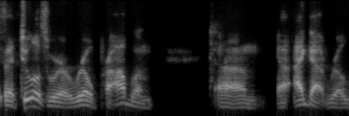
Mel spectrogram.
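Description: With a Montana accent, a man speaks at a moderate pace. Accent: Montana, western US. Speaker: Western store owner and saddle maker. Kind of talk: casual interview.

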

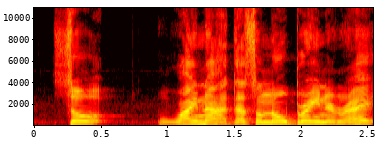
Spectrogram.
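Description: Raised and projected, the voice has a bright, sharp tone and an animated delivery at a moderate pace, on a very clean recording with a silent background. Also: man. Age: 30s. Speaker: podcast host. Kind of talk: motivational monologue.

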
